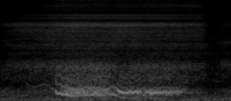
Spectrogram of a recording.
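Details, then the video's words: Napping pet female dog snoring loudly like an old man; one long rasping snore with a whistly, wavering wheeze lasting about a second and a half. "犬のいびき～Dog snoring～"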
